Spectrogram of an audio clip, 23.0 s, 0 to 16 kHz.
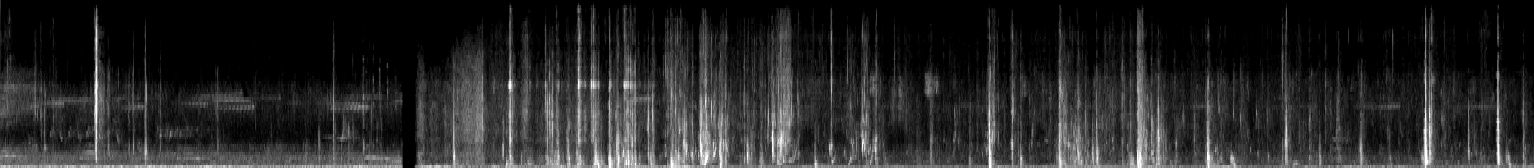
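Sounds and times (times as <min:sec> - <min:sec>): water lapping against hull: 0:07.3 - 0:23.0
fishing tackle clicks and knocks: 0:07.5 - 0:11.6, 0:14.5 - 0:23.0.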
